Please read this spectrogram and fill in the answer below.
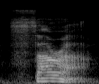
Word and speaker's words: thorough: Thorough, thorough. In all of these words, the GH is silent.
